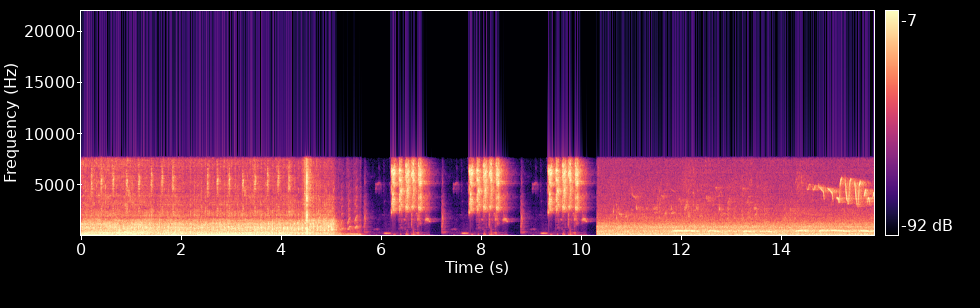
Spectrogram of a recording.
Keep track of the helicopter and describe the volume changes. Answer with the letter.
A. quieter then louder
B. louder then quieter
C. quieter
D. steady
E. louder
D.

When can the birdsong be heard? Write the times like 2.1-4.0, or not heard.
0.0-15.8.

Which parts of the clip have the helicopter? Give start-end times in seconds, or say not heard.
0.0-5.1.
